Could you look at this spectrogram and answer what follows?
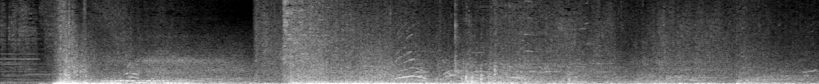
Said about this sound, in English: It bursts into flames, and it's falling, it's crashing! And the frame is crashing to the ground. not quite to the mooring mast, but oh, the humanity!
